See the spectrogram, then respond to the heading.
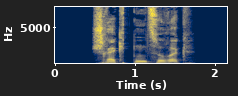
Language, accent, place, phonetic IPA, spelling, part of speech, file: German, Germany, Berlin, [ˌʃʁɛktn̩ t͡suˈʁʏk], schreckten zurück, verb, De-schreckten zurück.ogg
- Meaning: inflection of zurückschrecken: 1. first/third-person plural preterite 2. first/third-person plural subjunctive II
